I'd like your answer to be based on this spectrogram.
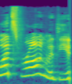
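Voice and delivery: acted, laughing, scolding mom voice. Retelling how mom would answer a call for a hug: imitating mom, laughing while scolding. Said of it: "that is exactly the way she would say that, while laughing".

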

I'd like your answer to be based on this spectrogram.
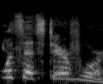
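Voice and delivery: very high, angry, screamed yell. Retelling how the opponent reacted to a stare down: imitating Joe screaming. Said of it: "he's screaming at me".

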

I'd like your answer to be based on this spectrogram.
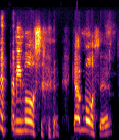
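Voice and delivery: acted orphan-boy voice. Asked where they're from, showing off their impressions, in a poor Oliver impression. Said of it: "I sound like I'm a really poor Oliver".

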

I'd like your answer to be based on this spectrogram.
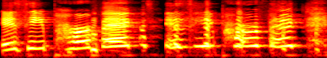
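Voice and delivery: acted yelling. Retelling a birth, imitating own past yell to Joe: retelling a yell. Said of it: "I just yelled to Joe".

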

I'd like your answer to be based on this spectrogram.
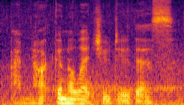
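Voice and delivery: spoken quietly. In a scene, coming face to face with a man near the water: said quietly. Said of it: "say quietly".

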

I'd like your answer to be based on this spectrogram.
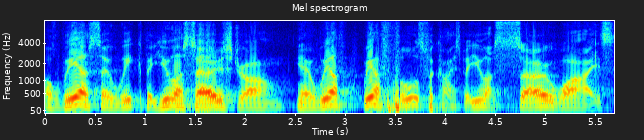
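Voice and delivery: very sarcastic, sardonic, tongue-in-cheek tone. Reading a scripture passage aloud in the tone the reader hears: sarcastic. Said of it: "he was being really sarcastic with them. I like to read it in this tone".

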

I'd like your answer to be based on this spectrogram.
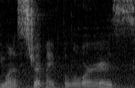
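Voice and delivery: put-on soft, sultry, seductive voice. Quoting a show character's line, in a put-on sexy voice. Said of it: "they're definitely trying to be sexy about it".

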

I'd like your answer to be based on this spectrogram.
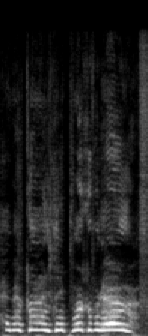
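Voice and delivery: high, loud, freaked-out announcer yell. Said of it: "J R freaking out".

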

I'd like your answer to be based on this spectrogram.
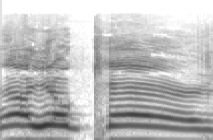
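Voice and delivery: very high, very slow fake crying. Retelling messing around with her after her warning: pretend crying. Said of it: "and I acted like I was crying".

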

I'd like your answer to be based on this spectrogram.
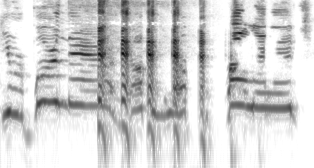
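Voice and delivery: weepy, tearful crying voice pitched way up. Retelling a drive to college, imitating mother crying. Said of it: "She starts crying as we're driving".

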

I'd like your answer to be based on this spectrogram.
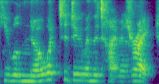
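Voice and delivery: ordinary delivery

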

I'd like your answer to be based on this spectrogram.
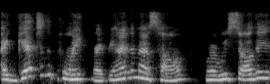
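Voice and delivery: ordinary delivery

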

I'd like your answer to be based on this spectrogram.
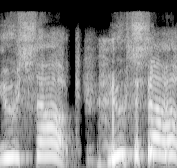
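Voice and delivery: very high-pitched, very slow, drawn-out shout. Retelling shouting at a heel during the main event, retelling shouting at someone. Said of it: "I could just see myself just shouting at him".

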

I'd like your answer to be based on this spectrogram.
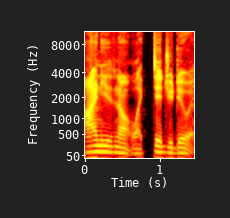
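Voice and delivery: put-on frantic, panicked woman's voice. Retelling a tv scene where a mother questions her son: imitating a frantic mother. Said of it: "you could tell she's all frantic".

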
